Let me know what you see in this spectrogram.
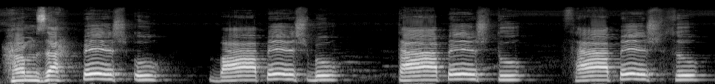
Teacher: পেশের আওয়াজ সাধারণত একটু সামনের দিকে যায় ও উচ্চারণের সময় ঠোঁট গোল হয়।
